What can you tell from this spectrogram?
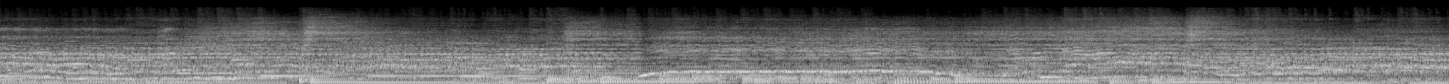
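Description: Church singing with voices carried over electric keyboard accompaniment: long held chords over a steady bass, with one long sung note held about halfway through.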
